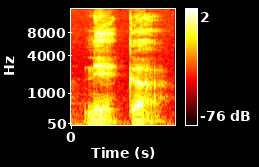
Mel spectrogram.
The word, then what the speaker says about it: Kniggas: The correct pronunciation was revealed to be Kniggas.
